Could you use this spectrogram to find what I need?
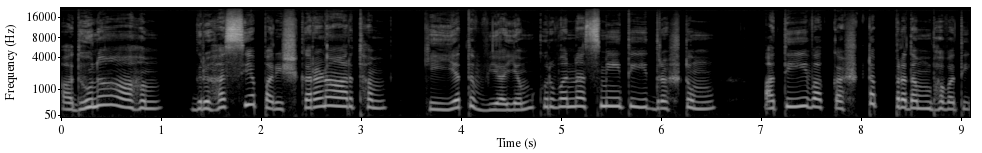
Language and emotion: Sanskrit, sad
